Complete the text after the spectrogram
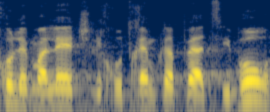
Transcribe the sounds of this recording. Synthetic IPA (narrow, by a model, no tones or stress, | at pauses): χule̞male̞ːtʃliχut̪χe̞mklape̞jat͡sibuʁ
